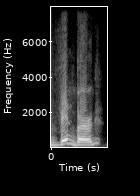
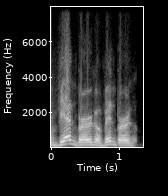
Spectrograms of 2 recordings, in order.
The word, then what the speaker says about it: Winberg: The wife is Swedish, and Alexander Winberg, pronounced Vinberg or Vinberg, I'm not sure, is Swedish and in cohabitation relationship with Felicia Warren, pronounced Varen, right?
